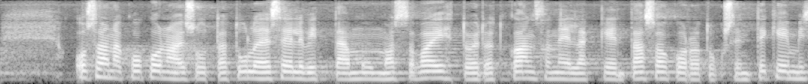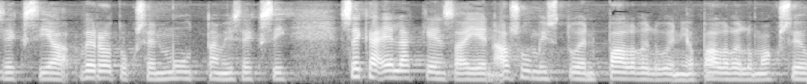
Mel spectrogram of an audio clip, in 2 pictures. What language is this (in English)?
Finnish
